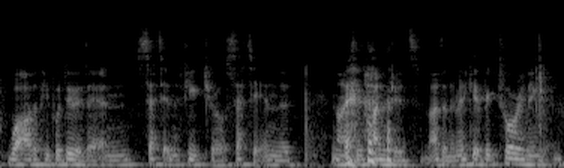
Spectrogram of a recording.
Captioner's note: laughs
